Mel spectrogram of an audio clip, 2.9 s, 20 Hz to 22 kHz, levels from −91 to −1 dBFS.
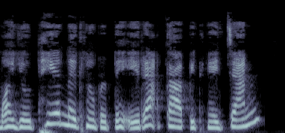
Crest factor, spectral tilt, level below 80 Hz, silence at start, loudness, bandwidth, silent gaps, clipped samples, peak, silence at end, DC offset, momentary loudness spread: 14 dB; -5 dB/octave; -44 dBFS; 0 s; -27 LUFS; 14 kHz; none; under 0.1%; -12 dBFS; 0.25 s; under 0.1%; 3 LU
